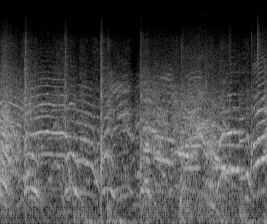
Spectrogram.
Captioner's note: crowd yelling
